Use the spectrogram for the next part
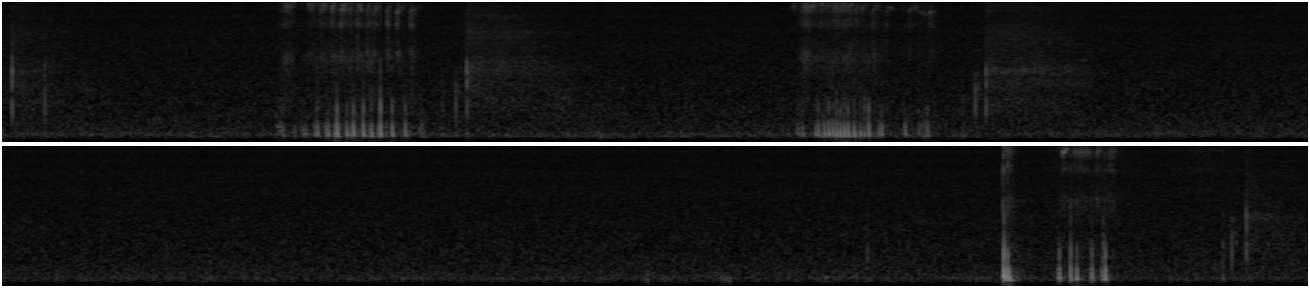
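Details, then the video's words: Ten-year-old cat snoring in deep sleep: soft, breathy rasping snores roughly every four seconds, each about half a second long, with a quiet hiss between and a sharp click near the end. "Sleeping,snoring cat"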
